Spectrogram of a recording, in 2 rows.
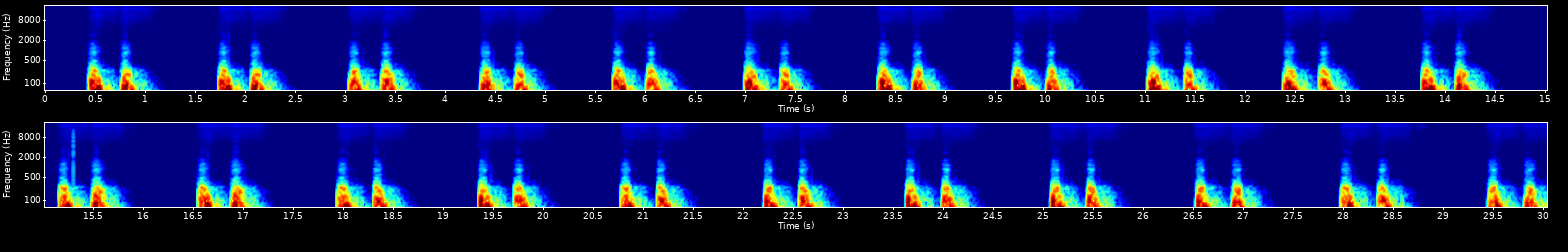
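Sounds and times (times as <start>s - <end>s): heartbeat thumps: 29.5s - 30.0s.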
